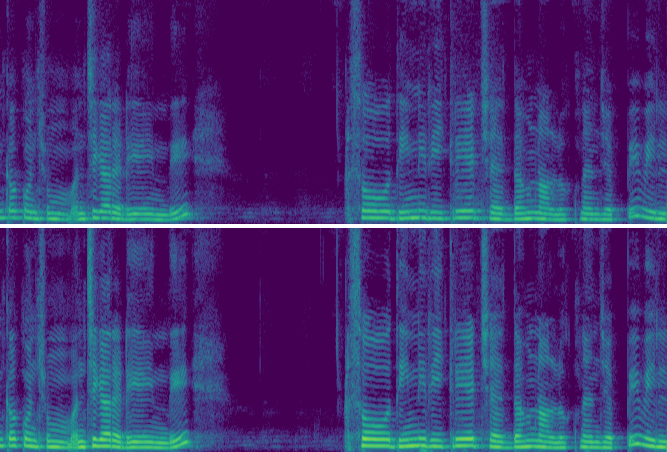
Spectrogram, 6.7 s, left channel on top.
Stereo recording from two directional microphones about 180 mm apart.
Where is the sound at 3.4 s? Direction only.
35° right (ahead or behind).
